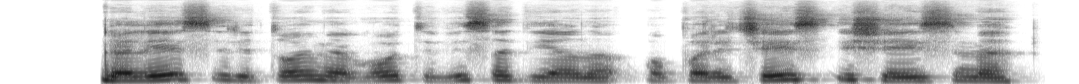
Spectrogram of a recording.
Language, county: Lithuanian, Šiauliai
